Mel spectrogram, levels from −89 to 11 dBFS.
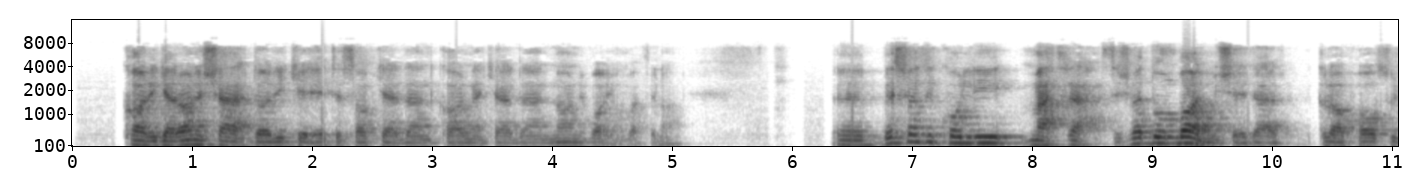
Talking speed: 110 wpm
